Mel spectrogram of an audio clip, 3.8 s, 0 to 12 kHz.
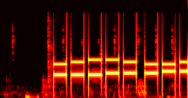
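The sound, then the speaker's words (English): A rapid series of ten touch-tone keypad beeps, each a short steady dual-pitched tone with brief gaps, loud, preceded by faint handling clicks, as a 10-digit phone number starting with the area code is entered on a phone keypad. “please enter the 10-digit phone number we called you on, starting with the area code.”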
